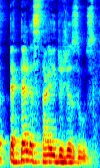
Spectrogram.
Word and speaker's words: tetelestai: Eu até brinquei com os irmãos, fala dedé, agora fala teté. Então a pronúncia é essa, tetelestai de Jesus.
